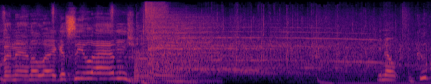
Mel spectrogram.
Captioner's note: applause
